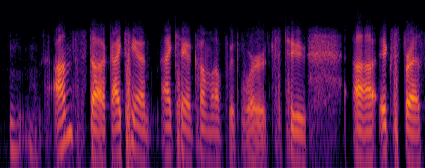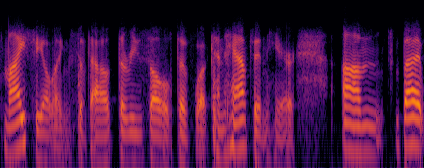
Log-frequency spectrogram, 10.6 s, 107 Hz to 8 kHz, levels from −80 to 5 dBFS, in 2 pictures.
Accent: American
